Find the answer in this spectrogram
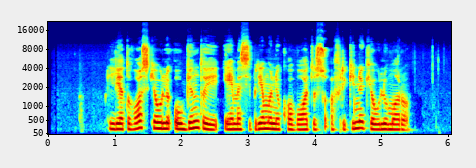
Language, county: Lithuanian, Vilnius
